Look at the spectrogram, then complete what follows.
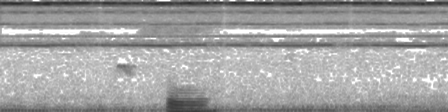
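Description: Insects droning: a continuous, even high-pitched tone with a low rumble beneath it. A brief voice sound comes about two seconds in.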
